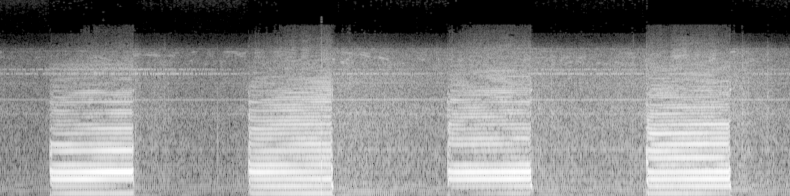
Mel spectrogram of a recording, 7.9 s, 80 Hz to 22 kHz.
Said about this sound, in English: There are a few strange stations, I must admit, like the buzzer on 4625 kHz.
